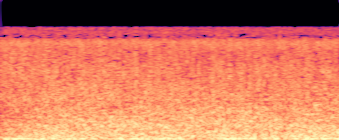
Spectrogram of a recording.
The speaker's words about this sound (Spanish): Bienvenida sea, por fin llueve en la Comunidad Valenciana.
